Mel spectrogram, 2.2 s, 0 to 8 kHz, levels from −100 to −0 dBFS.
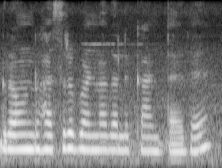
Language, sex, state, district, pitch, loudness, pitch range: Kannada, female, Karnataka, Bangalore, 225 Hz, -14 LUFS, 210-230 Hz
